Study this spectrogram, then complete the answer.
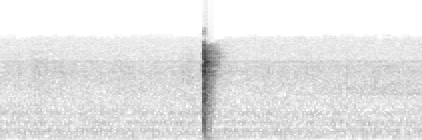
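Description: A hand taps on a laptop's plastic case with a sharp click.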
